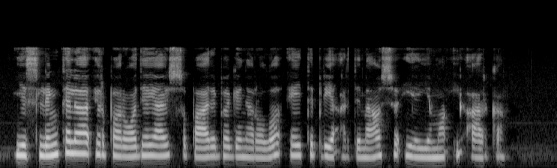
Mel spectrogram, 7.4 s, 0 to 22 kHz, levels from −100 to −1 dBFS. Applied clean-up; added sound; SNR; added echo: none; none; none; none.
